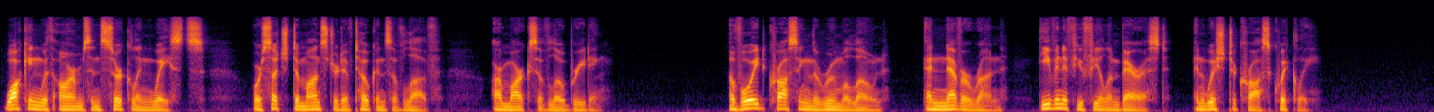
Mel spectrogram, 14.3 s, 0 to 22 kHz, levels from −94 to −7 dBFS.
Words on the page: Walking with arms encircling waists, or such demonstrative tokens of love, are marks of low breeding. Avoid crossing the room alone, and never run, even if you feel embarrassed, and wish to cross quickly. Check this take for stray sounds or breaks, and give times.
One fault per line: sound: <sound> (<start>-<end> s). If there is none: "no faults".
no faults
